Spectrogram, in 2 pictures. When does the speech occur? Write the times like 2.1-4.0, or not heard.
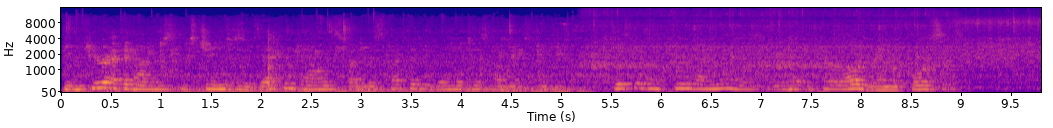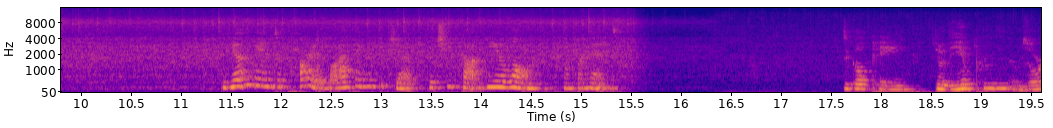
0.0-9.0, 11.4-15.3, 17.6-19.5.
